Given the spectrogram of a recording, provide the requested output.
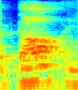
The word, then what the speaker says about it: the: ही है इंग्लिश में, वो है दा या दी। दोनों प्रोनाउंसिएशन हमने डिस्कस किए थे कि डिक्शनरी में दोनों करेक्ट हैं, डिपेंड करता है।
